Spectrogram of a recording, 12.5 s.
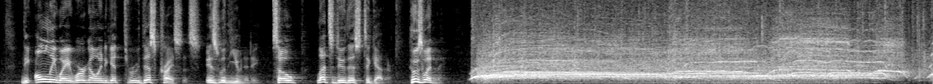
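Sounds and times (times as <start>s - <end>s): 
speech: 0.3s - 6.0s
canned crowd cheering sound effect on a comedy show: 6.3s - 12.4s.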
